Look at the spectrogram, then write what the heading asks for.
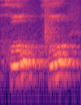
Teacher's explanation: Si hace ji, notas como la J es velar, pero se hace más adelantada. Si haces una ju, la J ya se va hacia atrás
